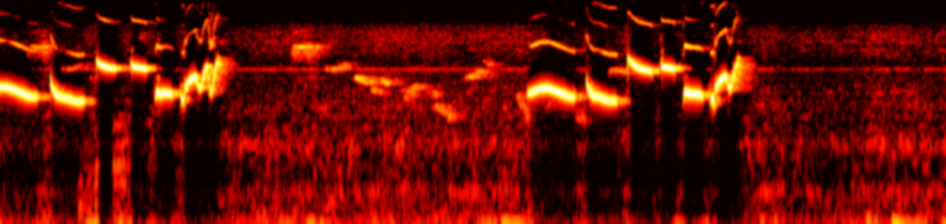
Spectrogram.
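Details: An oriental magpie-robin sings the same whistled phrase twice, separated by soft scattered notes. Each phrase has falling and level whistles building to a rising looped flourish.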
